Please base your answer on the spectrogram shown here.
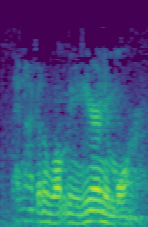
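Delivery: normal talking voice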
